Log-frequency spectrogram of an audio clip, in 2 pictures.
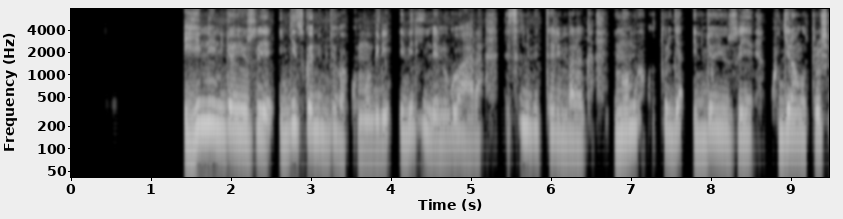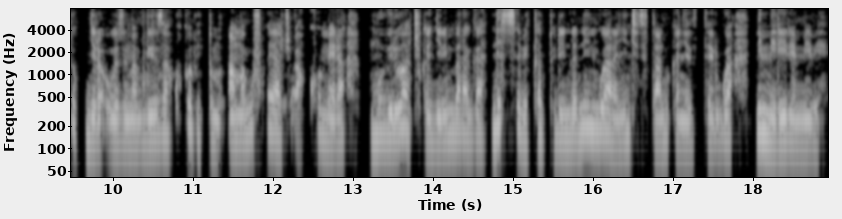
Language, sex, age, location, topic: Kinyarwanda, male, 18-24, Huye, health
